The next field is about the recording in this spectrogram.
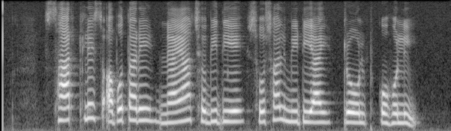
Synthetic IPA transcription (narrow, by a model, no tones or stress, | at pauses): saɾʈlesɔ̰bot̪aɾenɛjat͡ɕʰobid̪ijesoʃalmiɖiaeʈɾolʈkoɦoli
